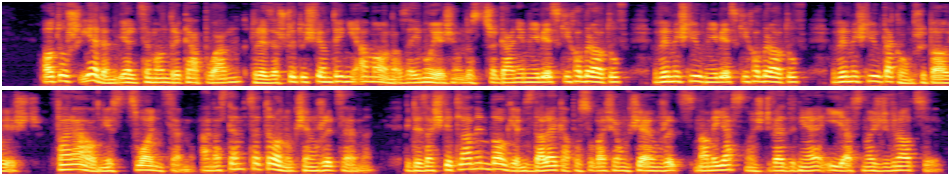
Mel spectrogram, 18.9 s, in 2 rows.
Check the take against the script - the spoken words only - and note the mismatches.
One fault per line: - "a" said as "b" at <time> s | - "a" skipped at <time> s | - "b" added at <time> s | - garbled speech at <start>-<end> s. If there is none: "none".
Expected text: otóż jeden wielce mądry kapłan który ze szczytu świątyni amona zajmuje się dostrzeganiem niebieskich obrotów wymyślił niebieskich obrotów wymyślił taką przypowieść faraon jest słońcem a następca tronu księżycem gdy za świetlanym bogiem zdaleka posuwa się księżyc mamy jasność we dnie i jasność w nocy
none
